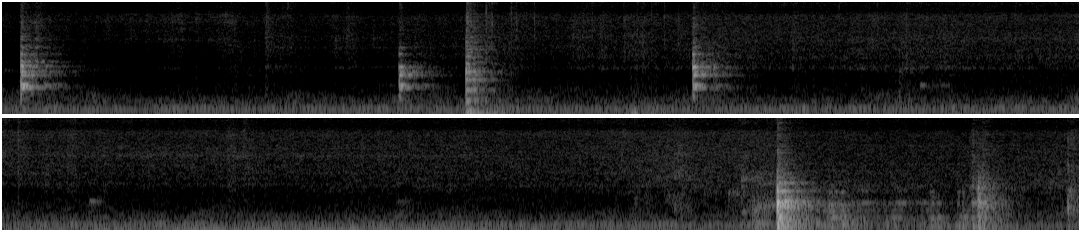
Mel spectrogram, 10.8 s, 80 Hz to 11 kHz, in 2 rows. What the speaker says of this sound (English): we've got 2 pounds of ground beef that we're going to brown in our skillet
